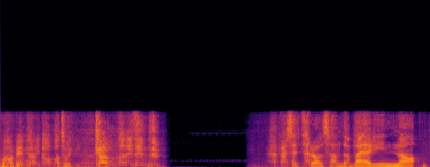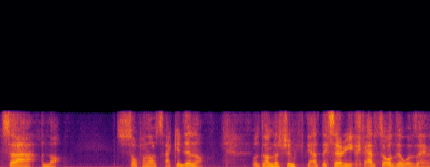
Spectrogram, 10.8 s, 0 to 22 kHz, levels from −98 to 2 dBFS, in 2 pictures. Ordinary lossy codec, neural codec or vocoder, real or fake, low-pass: none; codec, 16 kHz in and 24 kHz out, 0.6 kbps, FocalCodec, streaming, 4096 codes; fake; 7.2 kHz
